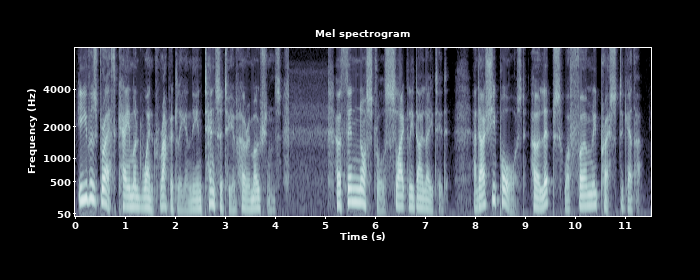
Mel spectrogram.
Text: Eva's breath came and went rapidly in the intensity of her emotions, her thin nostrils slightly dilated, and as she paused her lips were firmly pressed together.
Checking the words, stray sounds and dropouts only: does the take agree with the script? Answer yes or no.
yes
